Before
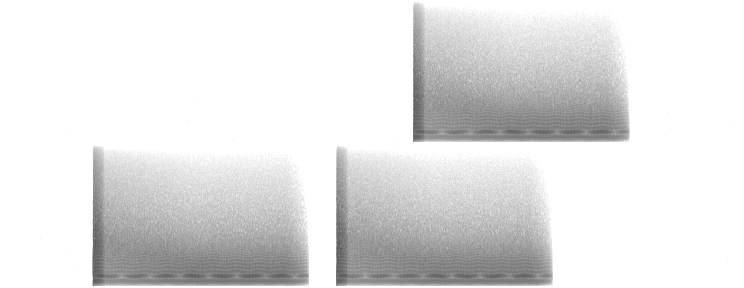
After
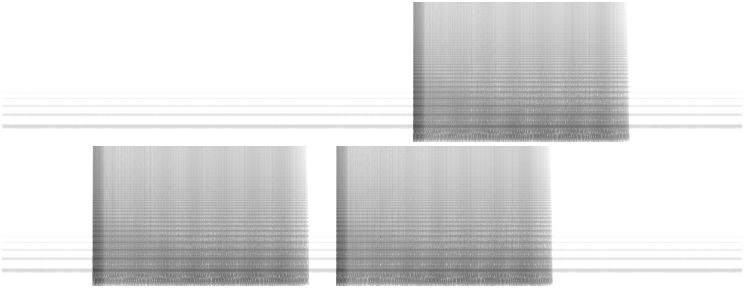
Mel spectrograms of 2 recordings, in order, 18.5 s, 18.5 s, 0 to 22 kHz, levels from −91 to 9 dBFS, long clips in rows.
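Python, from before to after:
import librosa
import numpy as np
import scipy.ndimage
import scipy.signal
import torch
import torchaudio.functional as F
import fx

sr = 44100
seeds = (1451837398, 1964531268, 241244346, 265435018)

y = np.r_[np.sort(x[:len(x) // 128 * 128].reshape(-1, 128), axis=1).ravel(), x[len(x) // 128 * 128:]]
y = scipy.signal.sosfilt(scipy.signal.butter(2, 77.0, 'highpass', fs=sr, output='sos'), y)
y = F.gain(torch.from_numpy(y), -1.0).numpy()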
